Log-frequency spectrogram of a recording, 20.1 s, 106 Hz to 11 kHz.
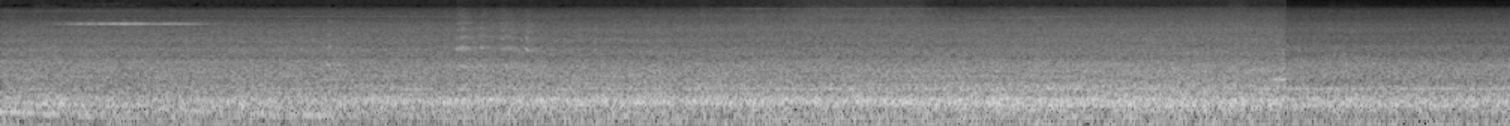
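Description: EP09 electric locomotive hauling passenger coaches slowly into a station, a steady rumble of wheels and running gear that grows a little louder as it nears. A brief high-pitched squeal sounds about a second in.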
